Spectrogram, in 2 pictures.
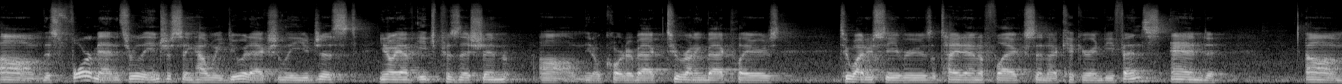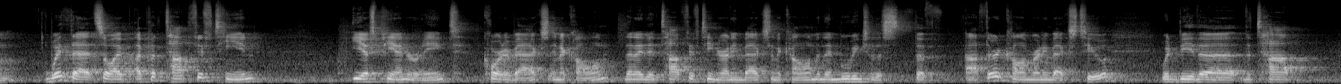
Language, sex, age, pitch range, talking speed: English, male, 10-29, 105-125 Hz, 180 wpm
